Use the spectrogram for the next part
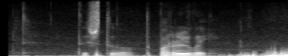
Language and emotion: Russian, angry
